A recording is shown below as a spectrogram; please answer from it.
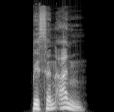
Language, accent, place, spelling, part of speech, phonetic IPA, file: German, Germany, Berlin, bissen an, verb, [ˌbɪsn̩ ˈan], De-bissen an.ogg
- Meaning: inflection of anbeißen: 1. first/third-person plural preterite 2. first/third-person plural subjunctive II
